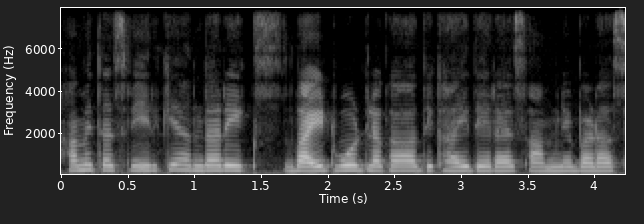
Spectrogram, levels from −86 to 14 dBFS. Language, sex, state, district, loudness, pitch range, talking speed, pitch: Hindi, female, Madhya Pradesh, Bhopal, -20 LUFS, 210-235 Hz, 200 wpm, 225 Hz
